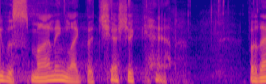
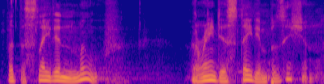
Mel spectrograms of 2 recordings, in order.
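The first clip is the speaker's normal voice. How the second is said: usual speaking voice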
